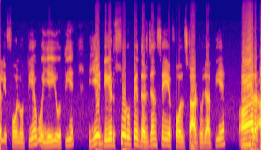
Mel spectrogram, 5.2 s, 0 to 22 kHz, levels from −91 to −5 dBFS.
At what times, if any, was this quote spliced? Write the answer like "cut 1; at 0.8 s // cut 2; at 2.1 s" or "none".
none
